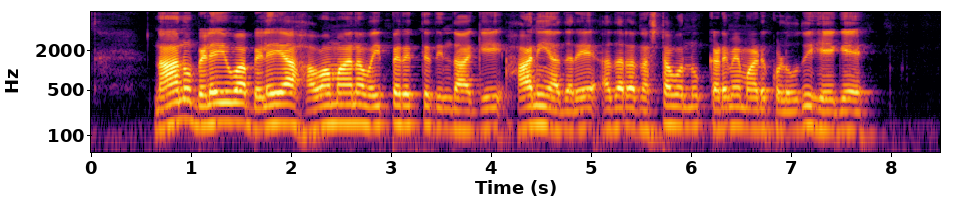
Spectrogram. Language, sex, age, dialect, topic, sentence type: Kannada, male, 31-35, Mysore Kannada, agriculture, question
